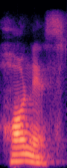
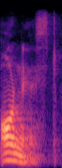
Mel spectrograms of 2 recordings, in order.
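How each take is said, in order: First: The word begins with an audible h sound. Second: The word begins directly with a vowel sound. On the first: The speaker calls it wrong. "আমরা কিন্তু বলি না হনেস্ট" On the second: The speaker calls it right. "আমরা বলি অনেস্ট, এইচটা উচ্চারণ হচ্ছে না"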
